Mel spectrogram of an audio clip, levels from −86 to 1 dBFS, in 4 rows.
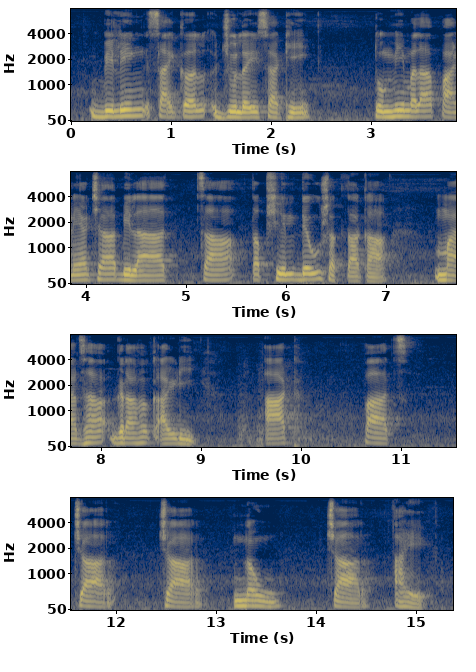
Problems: constant background noise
